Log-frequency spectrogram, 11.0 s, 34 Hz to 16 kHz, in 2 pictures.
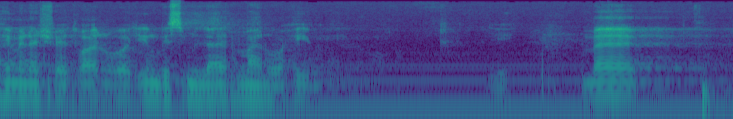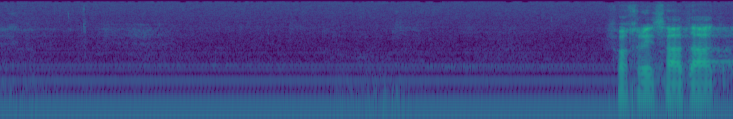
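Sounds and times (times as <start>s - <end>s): man speaking into microphone: 0.0s - 2.9s, 3.6s - 5.5s, 10.0s - 11.0s
electrical hum of sound system: 0.0s - 11.0s.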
